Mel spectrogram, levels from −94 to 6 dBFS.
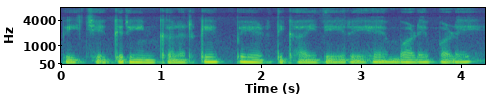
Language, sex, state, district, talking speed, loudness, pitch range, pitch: Hindi, male, Himachal Pradesh, Shimla, 155 wpm, -14 LUFS, 115-130 Hz, 125 Hz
